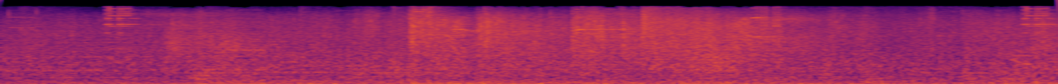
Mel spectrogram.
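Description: Heavy gunfire and explosions boom continuously.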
